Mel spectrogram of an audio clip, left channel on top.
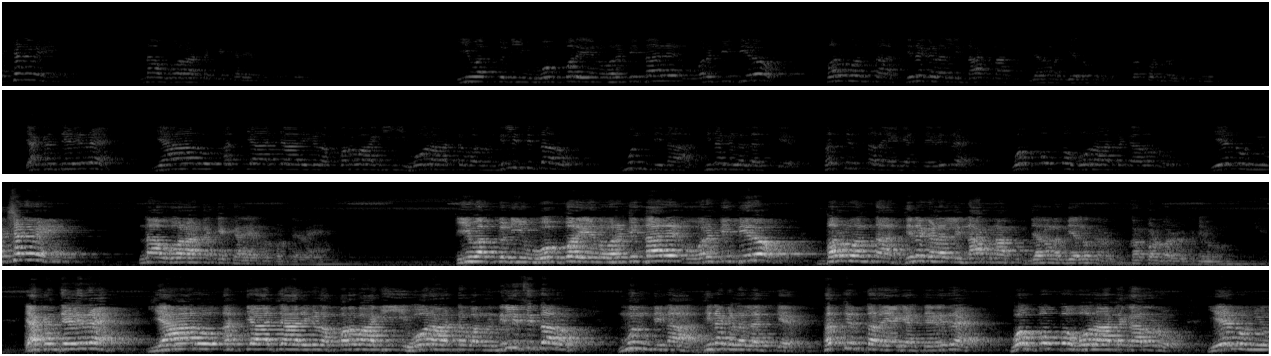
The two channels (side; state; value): left; quieter; 29.6 dB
